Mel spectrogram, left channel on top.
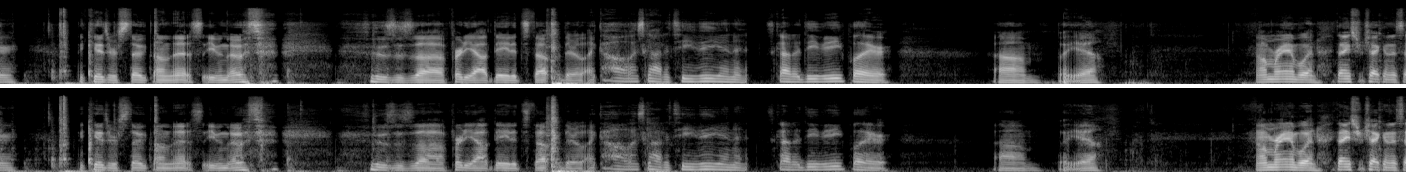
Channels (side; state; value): both; normal; correlation 0.58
